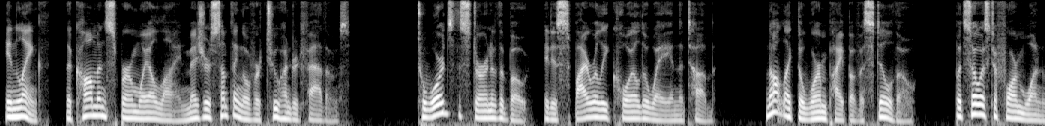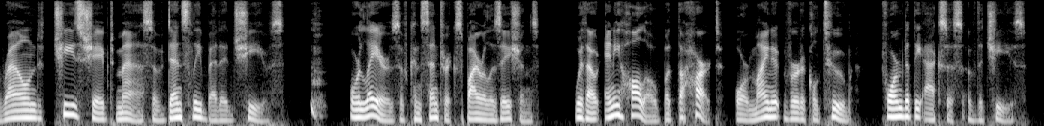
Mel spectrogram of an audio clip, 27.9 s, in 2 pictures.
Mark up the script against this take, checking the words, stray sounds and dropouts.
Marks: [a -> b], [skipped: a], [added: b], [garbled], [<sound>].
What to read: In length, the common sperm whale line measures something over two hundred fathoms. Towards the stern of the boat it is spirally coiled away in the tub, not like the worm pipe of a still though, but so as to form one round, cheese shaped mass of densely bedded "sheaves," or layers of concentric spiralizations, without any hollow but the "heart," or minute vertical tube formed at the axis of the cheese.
In length, the common sperm whale line measures something over two hundred fathoms. Towards the stern of the boat it is spirally coiled away in the tub, not like the worm pipe of a still though, but so as to form one round, cheese shaped mass of densely bedded "sheaves," [cough] or layers of concentric spiralizations, without any hollow but the "heart," or minute vertical tube formed at the axis of the cheese.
